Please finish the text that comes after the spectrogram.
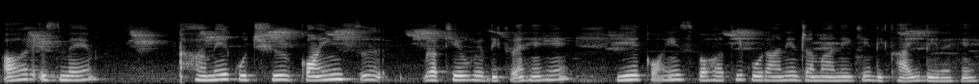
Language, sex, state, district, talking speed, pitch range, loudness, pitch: Hindi, female, Madhya Pradesh, Dhar, 125 wpm, 180-215 Hz, -19 LUFS, 200 Hz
